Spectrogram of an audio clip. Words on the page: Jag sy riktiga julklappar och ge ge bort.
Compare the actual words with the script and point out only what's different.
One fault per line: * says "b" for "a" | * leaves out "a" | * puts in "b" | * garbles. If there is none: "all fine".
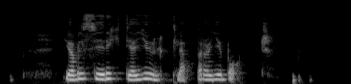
* puts in "vill"
* leaves out "ge"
